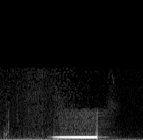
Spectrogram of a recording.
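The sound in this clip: Telephone call connecting on air: a single steady mid-pitched tone lasting about half a second, loud over a low hum.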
